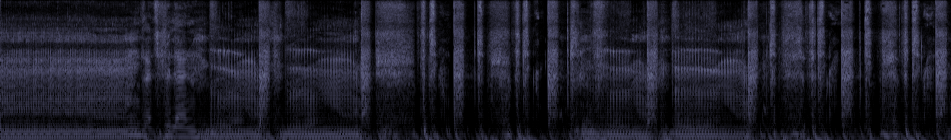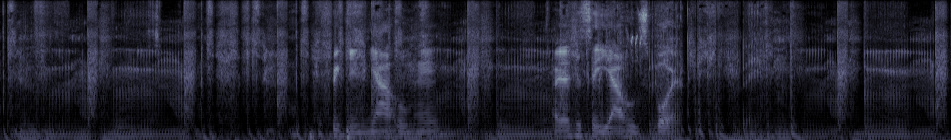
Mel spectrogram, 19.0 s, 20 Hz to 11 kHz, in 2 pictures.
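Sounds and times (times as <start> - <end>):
deep buzzing bass tones: 0.0 - 1.3, 2.0 - 3.6, 12.6 - 16.4, 17.4 - 18.8.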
